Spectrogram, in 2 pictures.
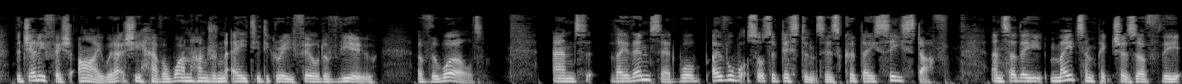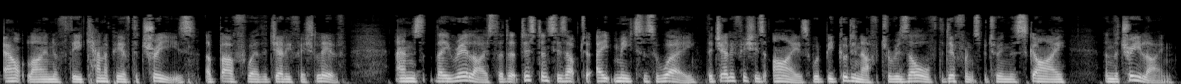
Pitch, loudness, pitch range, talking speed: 135 Hz, -16 LUFS, 120-150 Hz, 200 wpm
